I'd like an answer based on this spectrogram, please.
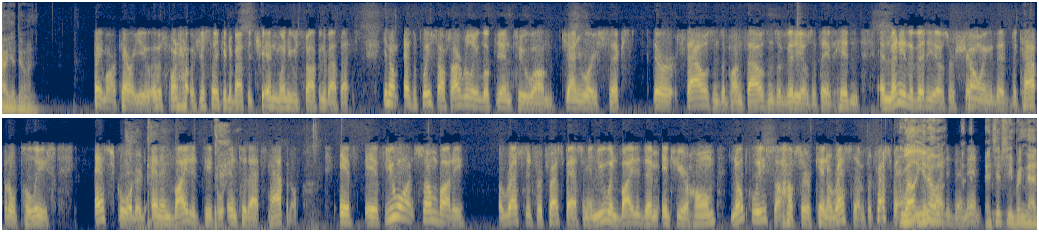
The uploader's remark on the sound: Takes Your Phone Calls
